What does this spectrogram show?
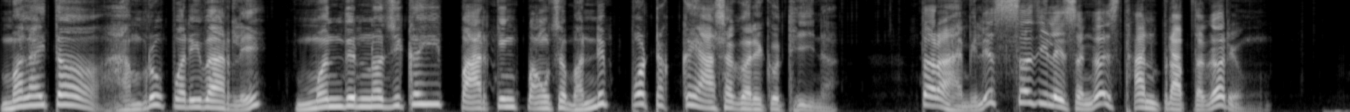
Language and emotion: Nepali, surprised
